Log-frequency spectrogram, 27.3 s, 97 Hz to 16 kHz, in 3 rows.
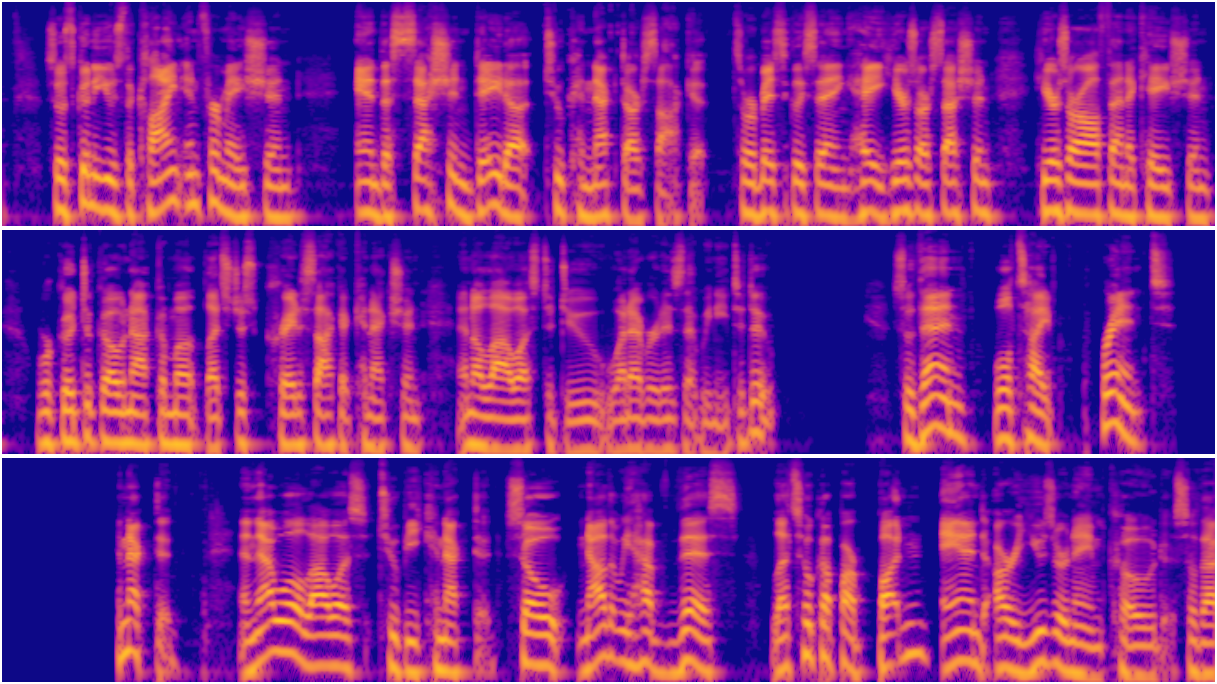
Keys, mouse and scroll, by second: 0.8 click, 0.9 click, 3.0 click, 3.2 click, 4.0 click, 4.4 click, 4.6 click, 15.0-15.4 scroll down 2, 15.5 click, 16.1 Return, 16.3-19.4 typing, 19.4 Right, 19.5 Right, 20.1 ctrl+s.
